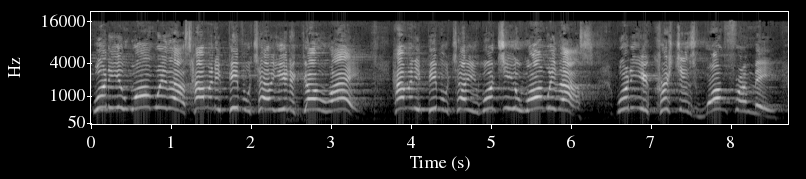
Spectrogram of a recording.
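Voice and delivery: high, loud demonic shouting; demon crying out. Acted. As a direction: roar it out like a tormented demon. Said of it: "He cried out at the top of his voice".

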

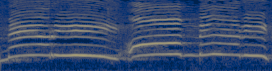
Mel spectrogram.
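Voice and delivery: high, loud drawn-out wail; hammed-up anguished call; imitated crying out. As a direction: cry out a long pleading wail, imitating her. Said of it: "crying and rocking and going".

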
